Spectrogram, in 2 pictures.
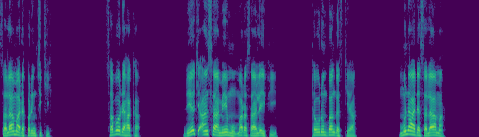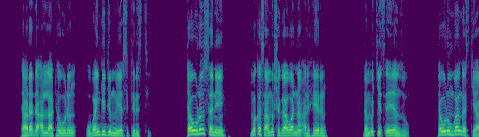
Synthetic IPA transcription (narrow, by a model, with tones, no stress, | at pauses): sɐ˨laː˦maː˨da˨ɸɐ˦ɾɪ˦nt͡ʃɪ˦kʲiː˨ | sɐ˦boː˨da˨ɦa˦ka̰˨ | da˨jɐ˦kʲe˨ʔa˦nsaː˨meː˦mu˨mɐ˦ɾa˨saː˦la˦jɸiː˨ | ta˦wʊ˦ɽɪ˦mbɐ˦ŋɡɐ˨skʲɪ˦jaː˦ | mʊ˦naː˨da˨sɐ˨laː˦ma̰ː˨ | taː˨ɽe˦da˨ʔa˦lːa˨ta˦wʊ˦ɽɪ˦ŋ | ʔʊ˨bɐ˦ŋɡʲɪ˦d͡ʒi˨mːu˨jeː˦su˨kʲɪ˦ɾɪ˦stʰi˨ | ta˦wʊ˦ɽɪ˦nsa˨neː˦ | mʊ˦ka˨saː˨mu˦ʃɪ˨ɡaː˦wɐ˦nːɐ˨ŋʔa˨lɦeː˦ɾɪ˨ŋ | da˨mʊ˦kʲeː˨sʼɐ˨je˦jɐ˨nzu˦ʔ | ta˦wʊ˦ɽɪ˦mbɐ˦ŋɡɐ˨skʲɪ˦jaː˦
